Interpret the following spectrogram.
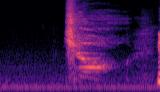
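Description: A single short, sharp vocal burst of breath from a person about a second in, starting suddenly and fading within half a second.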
